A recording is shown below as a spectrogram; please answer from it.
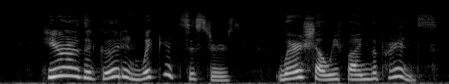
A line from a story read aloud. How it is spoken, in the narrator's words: Laura saying playfully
